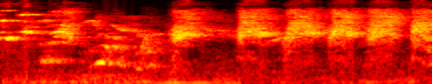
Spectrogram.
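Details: Lure recording of a samyong singing to make other samyong birds sing too: a short run of slurred whistles gives way to a series of harsh, buzzy, squawking bursts repeated about every third of a second.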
